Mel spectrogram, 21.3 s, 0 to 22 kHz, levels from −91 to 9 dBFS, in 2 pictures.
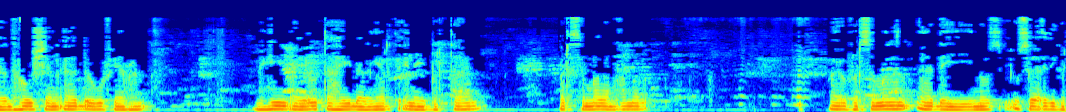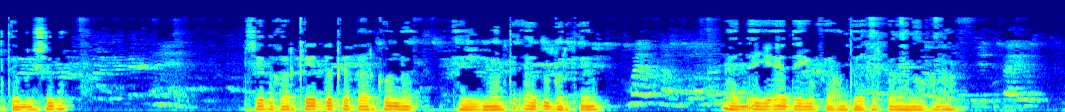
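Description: AAC compression runs throughout the speech recording. Nothing is heard above 11.5 kHz, and the codec damage is plainly audible as a dull, smeared top with fizzy sibilants. The likely cause is AAC-LC quantising its frequency lines coarsely, which fits a bitrate near 32 kbps.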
